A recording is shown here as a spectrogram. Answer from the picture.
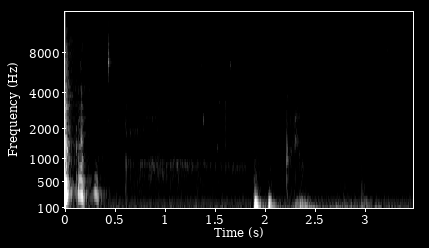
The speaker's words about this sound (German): Jetzt muss ich hier einmal eine kurze Pause machen und einen Schluck Wasser trinken. Vielleicht kann man das hören.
